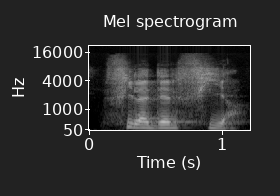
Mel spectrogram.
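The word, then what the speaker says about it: Φιλαδέλφεια: Philadelphia. En fait, on décompose chaque syllabe. Philadelphia.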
